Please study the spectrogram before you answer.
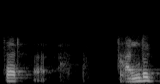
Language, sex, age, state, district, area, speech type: Tamil, male, 18-30, Tamil Nadu, Erode, rural, conversation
